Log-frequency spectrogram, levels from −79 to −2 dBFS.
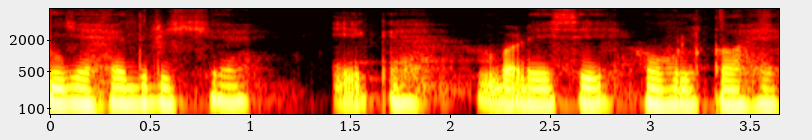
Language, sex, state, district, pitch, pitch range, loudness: Hindi, male, Chhattisgarh, Sukma, 125 Hz, 120-135 Hz, -17 LUFS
